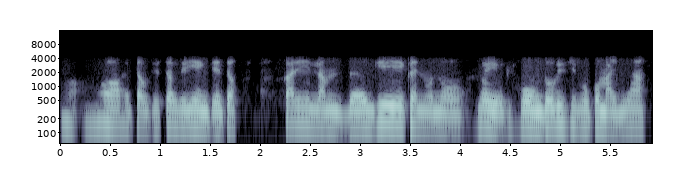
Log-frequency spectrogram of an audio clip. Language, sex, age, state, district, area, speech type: Manipuri, female, 60+, Manipur, Imphal East, urban, conversation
